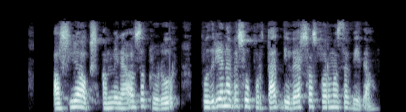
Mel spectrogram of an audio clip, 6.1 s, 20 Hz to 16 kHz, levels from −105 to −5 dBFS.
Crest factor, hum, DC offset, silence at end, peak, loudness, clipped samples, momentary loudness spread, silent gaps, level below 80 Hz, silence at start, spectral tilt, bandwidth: 18 dB; none; under 0.1%; 0.5 s; -2 dBFS; -18 LUFS; under 0.1%; 9 LU; 2.87-3.01 s; -62 dBFS; 0.8 s; -5 dB/octave; 8.2 kHz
